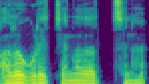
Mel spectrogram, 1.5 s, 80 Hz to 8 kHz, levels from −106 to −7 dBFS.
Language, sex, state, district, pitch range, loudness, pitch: Bengali, male, West Bengal, Cooch Behar, 110-130 Hz, -19 LUFS, 115 Hz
